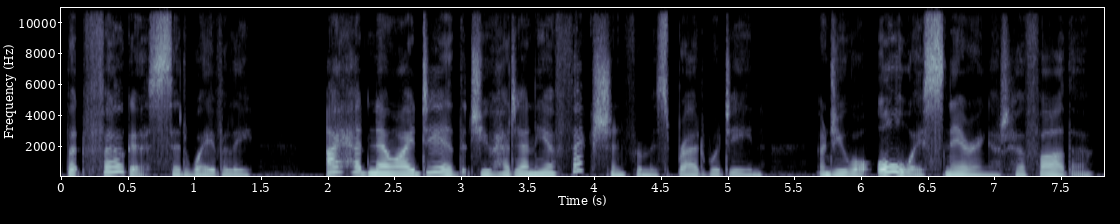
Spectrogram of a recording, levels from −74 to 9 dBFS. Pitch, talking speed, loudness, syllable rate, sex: 205 Hz, 185 wpm, -19 LUFS, 5.6 syllables/s, female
